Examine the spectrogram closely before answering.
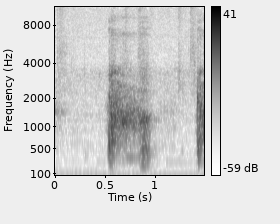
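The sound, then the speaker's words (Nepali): Coughing comes in a few loud, harsh bursts. A long rough one comes first and a second starts near the end, with quiet between them. “Sorry मेरो यहाँ खोकी लगाइरहेछ है.”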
